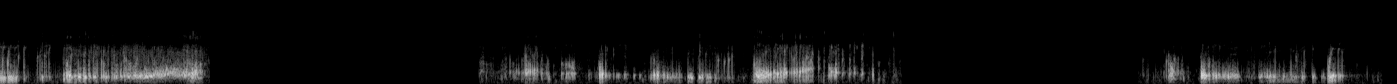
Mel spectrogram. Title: Stomach Growling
